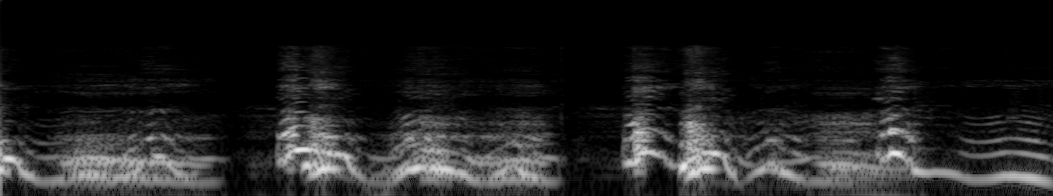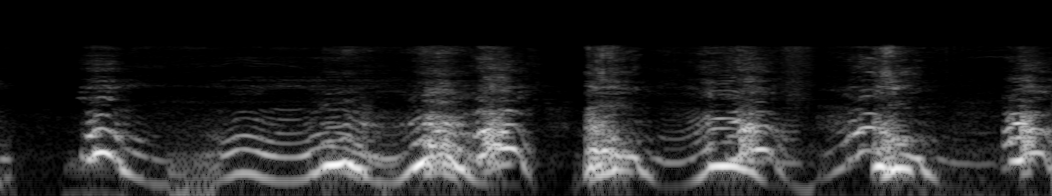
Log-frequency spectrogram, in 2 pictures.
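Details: Several Shetland Sheepdogs howling, slowed down to slow motion: deep, wavering, arching howls with rich harmonics, in bursts of two to three seconds separated by short pauses, voices sometimes overlapping.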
